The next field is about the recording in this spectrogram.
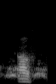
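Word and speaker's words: ταυ: Tough. Tough. Yes. Tough. What matters? Sound like English. Tough, like firm.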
